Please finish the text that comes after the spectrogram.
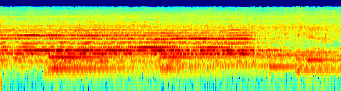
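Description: Vehicle traffic noise with a loud, sustained horn blaring steadily for several seconds, its pitch shifting slightly, then a brief click near the end. No one speaks.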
